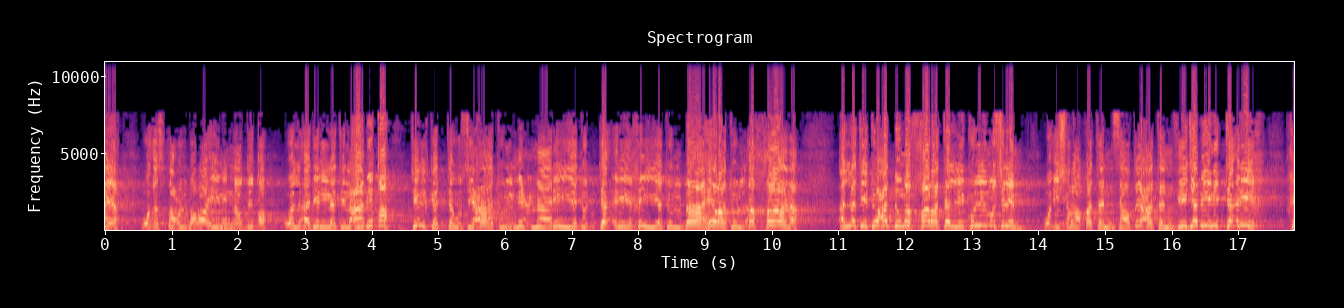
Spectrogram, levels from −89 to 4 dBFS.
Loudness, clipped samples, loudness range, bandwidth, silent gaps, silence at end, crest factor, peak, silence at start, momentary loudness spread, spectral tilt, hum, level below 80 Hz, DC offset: -9 LUFS; 1%; 3 LU; 11 kHz; none; 0 s; 10 dB; 0 dBFS; 0 s; 8 LU; -1.5 dB/octave; none; -44 dBFS; under 0.1%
